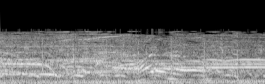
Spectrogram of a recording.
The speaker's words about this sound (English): Tony Perkins has gone coast to coast to California's capital, Sacramento. Hi, Tony. Good morning, …. Good morning, everybody. We got a crowd of people here.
